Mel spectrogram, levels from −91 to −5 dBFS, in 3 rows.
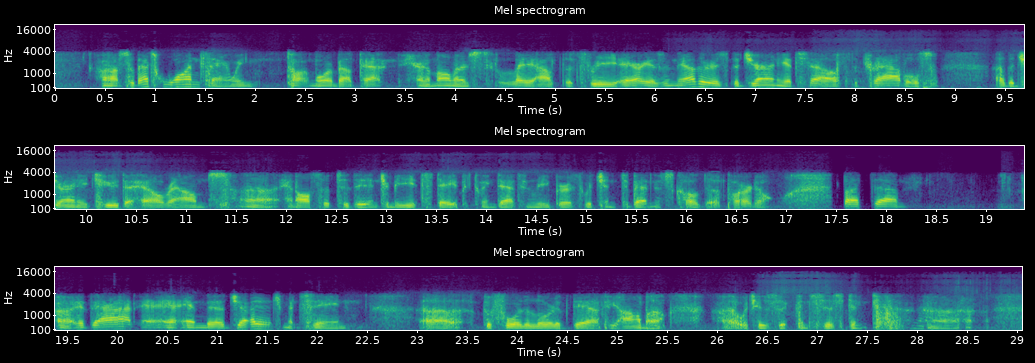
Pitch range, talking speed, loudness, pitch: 95-115 Hz, 160 wpm, -20 LUFS, 105 Hz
